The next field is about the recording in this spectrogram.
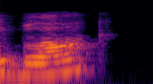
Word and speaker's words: Block: Block, and that's spelled BLOCK.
